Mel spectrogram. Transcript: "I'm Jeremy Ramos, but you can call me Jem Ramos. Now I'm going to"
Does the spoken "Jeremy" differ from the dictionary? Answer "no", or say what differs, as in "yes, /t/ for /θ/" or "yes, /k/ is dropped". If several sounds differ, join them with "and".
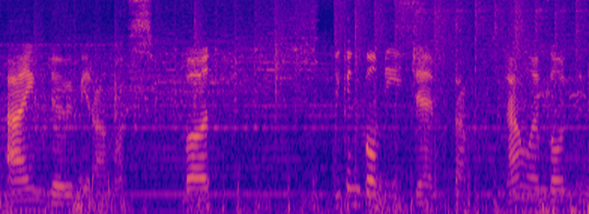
yes, /w/ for /ɹ/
